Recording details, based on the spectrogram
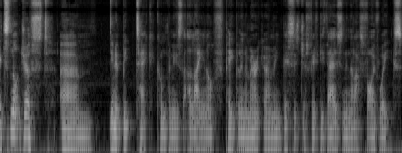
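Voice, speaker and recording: This man's voice is very deep and low, with vocal fry. His pitch varies in an ordinary way. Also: moderate pace. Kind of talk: casual talk to camera.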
